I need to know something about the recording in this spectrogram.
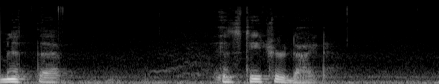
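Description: An elderly man speaks with animation into a nearby microphone.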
